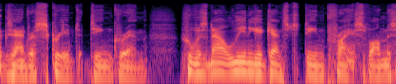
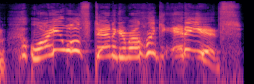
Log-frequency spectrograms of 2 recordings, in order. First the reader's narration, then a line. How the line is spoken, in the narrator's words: She shouted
